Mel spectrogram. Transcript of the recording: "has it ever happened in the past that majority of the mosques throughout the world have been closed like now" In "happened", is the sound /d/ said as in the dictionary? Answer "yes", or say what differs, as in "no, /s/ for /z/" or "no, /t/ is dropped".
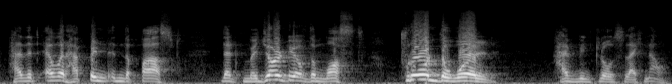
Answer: yes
